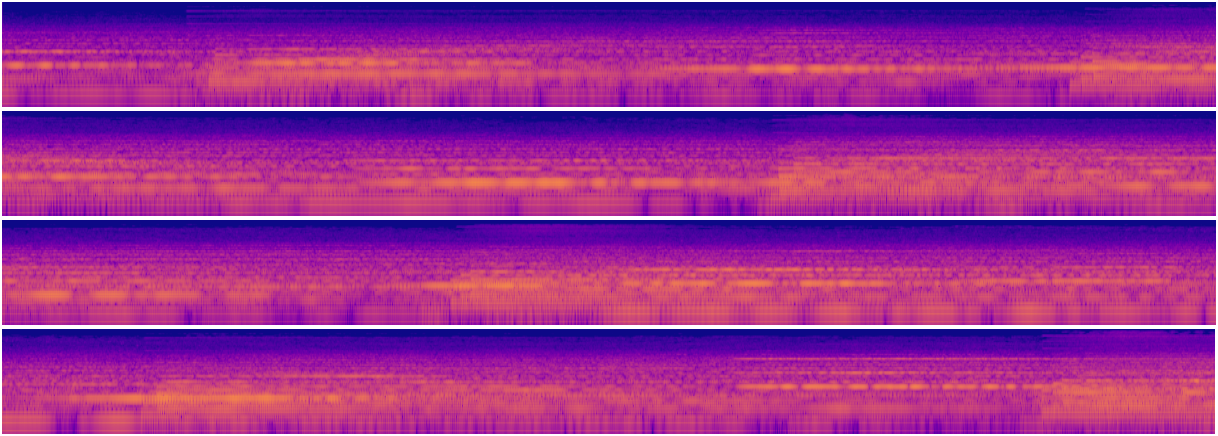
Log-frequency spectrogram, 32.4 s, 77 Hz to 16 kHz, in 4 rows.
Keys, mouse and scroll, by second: 0.1 b, 3.1-4.5 typing, 12.8-13.6 typing, 13.7 Escape, 14.7 typing, 15.1 Return, 28.3 b, 29.7-30.5 typing.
